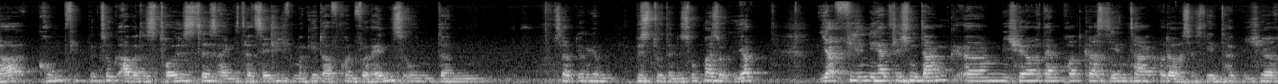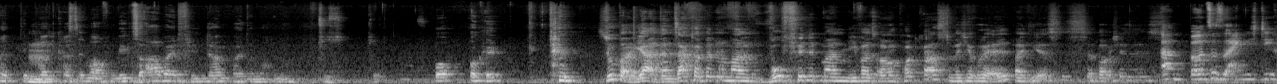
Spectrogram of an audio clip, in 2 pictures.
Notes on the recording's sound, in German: Podcastertreffen auf dem Collabsummit 2019. Die eingeschränkte Tonqualität des Interviews. Ich habe ihn halt vergessen anzustecken.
